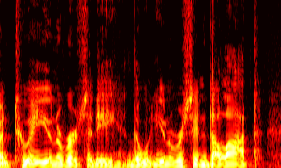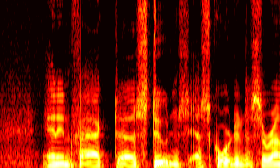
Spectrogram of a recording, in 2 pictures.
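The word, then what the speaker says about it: Đà Lạt: Dalat is Da-Lat, it's 2 words.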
